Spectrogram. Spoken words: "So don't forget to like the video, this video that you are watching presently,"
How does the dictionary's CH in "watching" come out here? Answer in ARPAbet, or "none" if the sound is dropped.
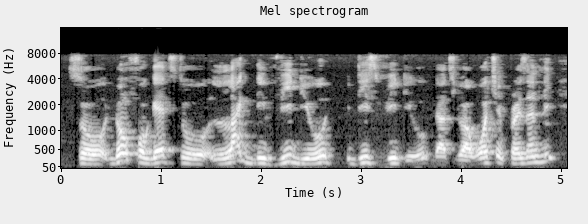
CH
